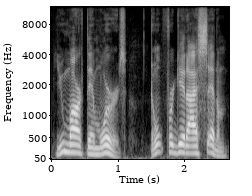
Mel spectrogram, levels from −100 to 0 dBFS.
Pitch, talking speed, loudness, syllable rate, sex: 145 Hz, 200 wpm, -17 LUFS, 4.5 syllables/s, male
